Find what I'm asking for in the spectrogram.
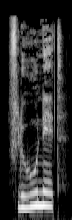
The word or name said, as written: fluenet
